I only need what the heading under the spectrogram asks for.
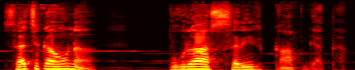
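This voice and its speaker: A man tells a ghost story in the first person, pausing often and speaking casually. His voice sits at an ordinary middle pitch. Faint music plays behind him. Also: expressive. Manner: conversational, many pauses and tag questions.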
